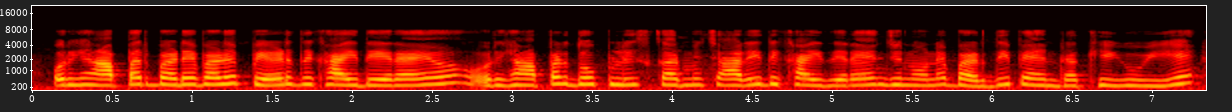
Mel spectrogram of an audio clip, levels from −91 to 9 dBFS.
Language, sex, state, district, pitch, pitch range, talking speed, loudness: Hindi, female, Uttar Pradesh, Jyotiba Phule Nagar, 280 Hz, 265-300 Hz, 205 wpm, -30 LUFS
